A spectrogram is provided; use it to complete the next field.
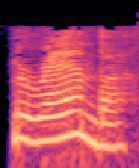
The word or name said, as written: Maramba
